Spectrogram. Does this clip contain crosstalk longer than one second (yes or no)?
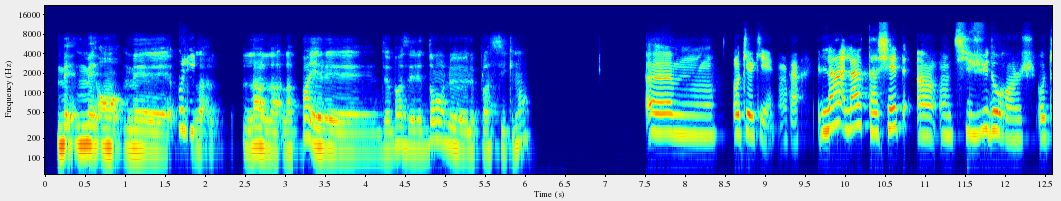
no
